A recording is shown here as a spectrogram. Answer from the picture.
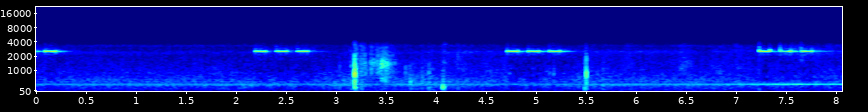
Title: Beeping noise, hitec A9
